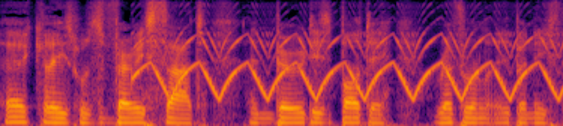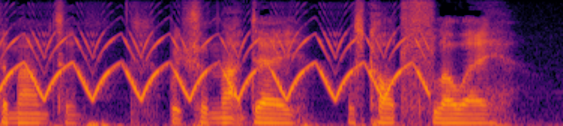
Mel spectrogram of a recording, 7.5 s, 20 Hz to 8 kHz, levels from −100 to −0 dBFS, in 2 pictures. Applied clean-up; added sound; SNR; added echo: none; Motor vehicle (road) / Siren; 3 dB; none.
